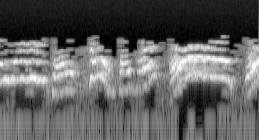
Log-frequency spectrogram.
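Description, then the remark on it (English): A parrot squawks and shrieks in a loud run of harsh, warbling calls that swoop up and down in pitch, with brief gaps between bursts and no one talking. “It's a parrot. Yeah, it's a parrot.”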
